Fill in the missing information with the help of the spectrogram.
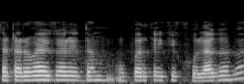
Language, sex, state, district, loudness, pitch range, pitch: Bhojpuri, female, Uttar Pradesh, Ghazipur, -16 LUFS, 190-200 Hz, 195 Hz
